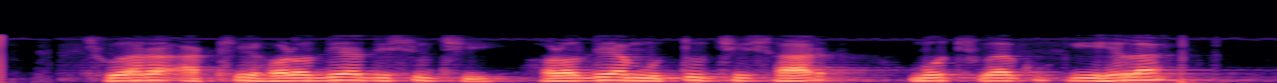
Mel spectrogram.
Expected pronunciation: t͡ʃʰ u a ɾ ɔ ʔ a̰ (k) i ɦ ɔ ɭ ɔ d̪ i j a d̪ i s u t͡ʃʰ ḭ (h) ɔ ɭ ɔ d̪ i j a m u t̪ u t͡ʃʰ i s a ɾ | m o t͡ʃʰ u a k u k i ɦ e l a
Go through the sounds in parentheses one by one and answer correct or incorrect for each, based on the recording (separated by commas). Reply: incorrect, correct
